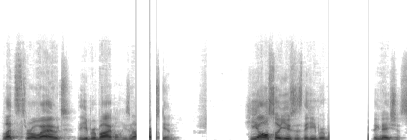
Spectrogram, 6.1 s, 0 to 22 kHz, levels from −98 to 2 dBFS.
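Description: The speech cuts out twice. From 2.03 to 2.44 s it breaks into scattered silent gaps, 345 ms lost in total, the longest 203 ms. From 4.93 to 5.52 s it goes silent for 589 ms. Each time it resumes further on. This is likely a Bluetooth dropout, with late packets discarded.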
